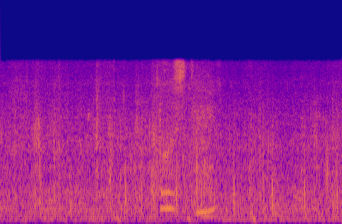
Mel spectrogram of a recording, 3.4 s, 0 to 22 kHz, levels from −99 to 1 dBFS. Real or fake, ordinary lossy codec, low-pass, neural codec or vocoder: real; none; 7.2 kHz; none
